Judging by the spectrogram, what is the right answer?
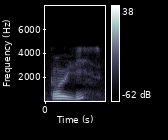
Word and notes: gröj-wiss: Bas-Rhin; Herrlisheim

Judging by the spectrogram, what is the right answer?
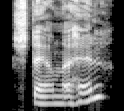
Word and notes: sternehell: Bas-Rhin; Strasbourg

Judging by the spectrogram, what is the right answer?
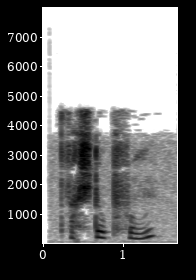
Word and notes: d' Verstoptfùng: Alsatian; Bas-Rhin; Reichshoffen

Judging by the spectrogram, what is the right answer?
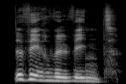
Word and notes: de Wìrwwelwìnd: Bas-Rhin; Strasbourg

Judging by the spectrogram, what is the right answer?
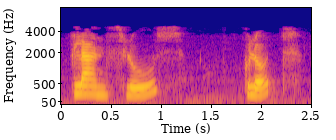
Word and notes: glànzlos, glàtt: Bas-Rhin; Herrlisheim

